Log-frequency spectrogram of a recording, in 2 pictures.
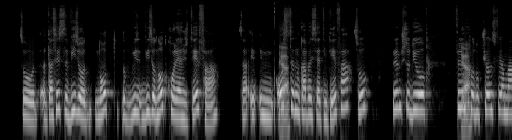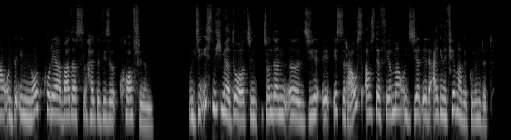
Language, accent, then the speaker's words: German; South Korea; German is a second language; Ich bin also aus dem Süden und ich will den Frieden auf koreanischer Halbinsel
